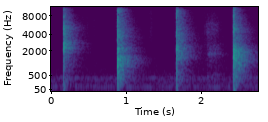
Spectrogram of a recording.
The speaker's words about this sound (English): So, I'd like to give an applause to the Orthodox.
